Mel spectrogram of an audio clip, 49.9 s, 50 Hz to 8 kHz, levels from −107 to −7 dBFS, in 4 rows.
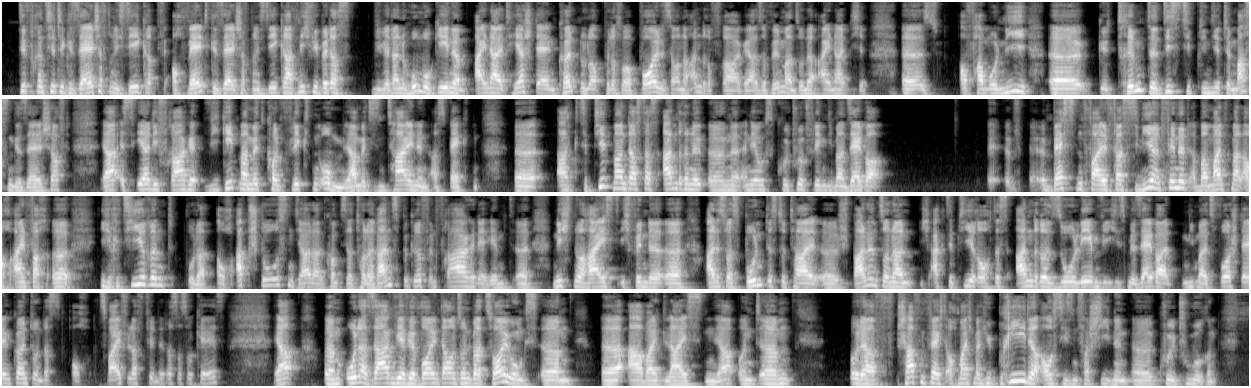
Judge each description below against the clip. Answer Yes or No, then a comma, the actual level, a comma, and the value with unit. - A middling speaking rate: No, fast, 195 wpm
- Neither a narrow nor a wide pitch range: Yes, average, 3.3 semitones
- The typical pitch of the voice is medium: Yes, medium, 145 Hz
